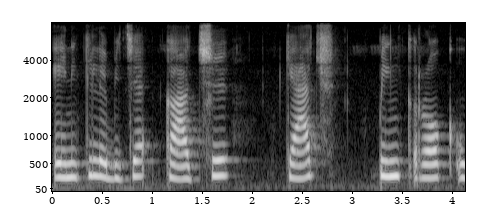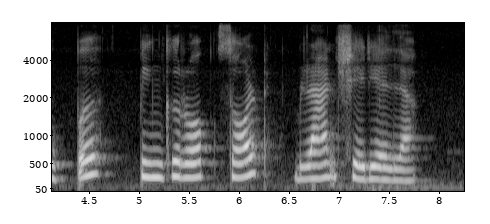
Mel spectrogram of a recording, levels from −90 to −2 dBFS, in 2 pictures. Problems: low volume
